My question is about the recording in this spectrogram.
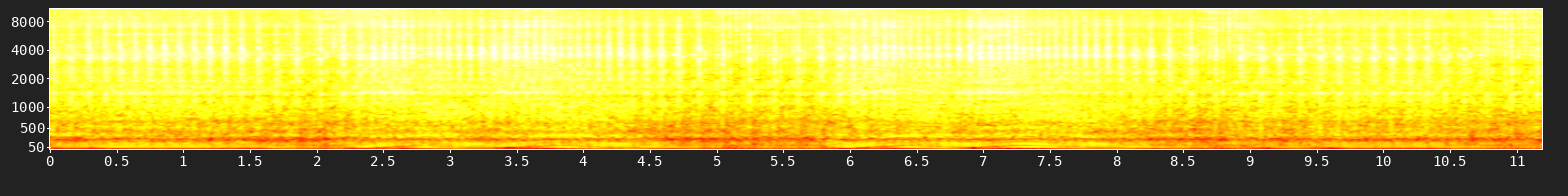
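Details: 1987 Land Rover One Ten with 300Tdi diesel, head skimmed beyond spec after overheating, thickest head gasket fitted, idling with a sharp tick-knock three or four a second; source not pinned down.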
